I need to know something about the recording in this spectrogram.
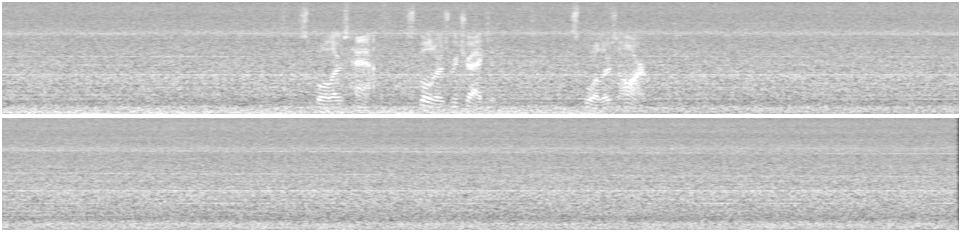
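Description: A jet engine drones with a steady low rumble.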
